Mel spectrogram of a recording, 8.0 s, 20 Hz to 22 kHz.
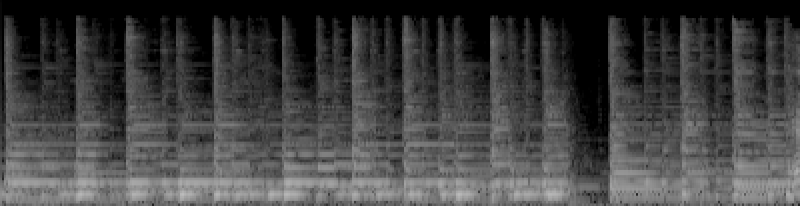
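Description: Acoustic guitar strummed, moving between a C suspended fourth chord (Csus4) and C major. The strumming breaks off briefly about six seconds in, then picks up again.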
